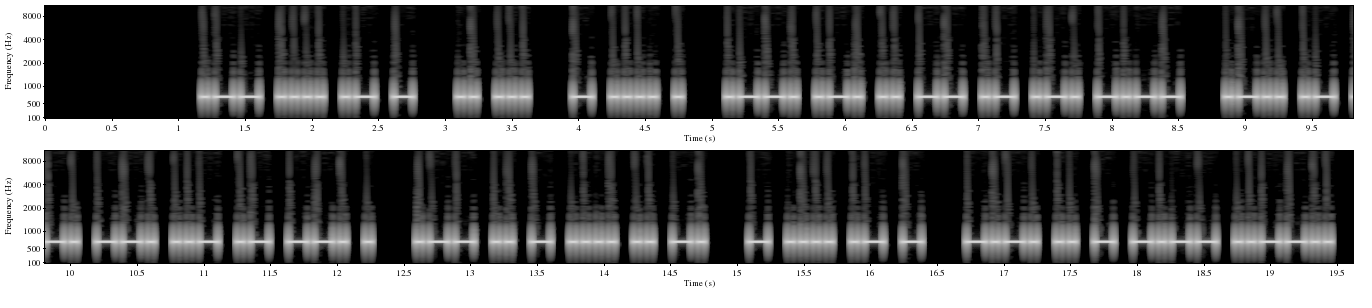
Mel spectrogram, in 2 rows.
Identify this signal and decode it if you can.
Morse code, heard as a keyed tone, about 25 wpm, 700 Hz. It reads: WHAT IS THE PRIMARY LANGUAGE WITHIN THAT CITY?
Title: Sentences from Top 1000 Words - Review Part 5 - 25wpm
